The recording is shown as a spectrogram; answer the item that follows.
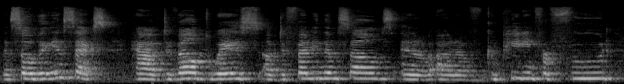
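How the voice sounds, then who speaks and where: A woman's voice: high-pitched, steady tone, moderate pace, a little hiss or hum, low-quality recording. A woman working on rainforest protection, earnestly explaining things in simple words to young schoolchildren, often repeating words as she thinks aloud. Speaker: rainforest conservationist answering pupils' questions.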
